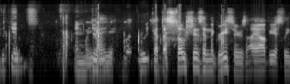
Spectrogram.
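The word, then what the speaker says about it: Socs: that book called them I call them the socks the I like oh the socks apparently it's pronounced soas yes apparently it's although I I would have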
